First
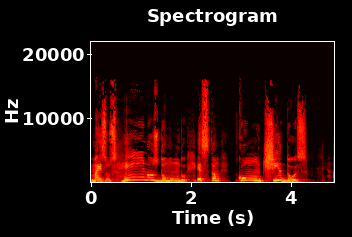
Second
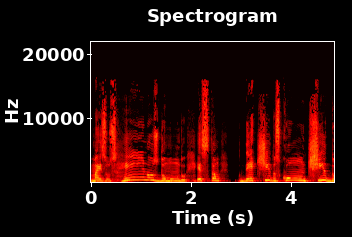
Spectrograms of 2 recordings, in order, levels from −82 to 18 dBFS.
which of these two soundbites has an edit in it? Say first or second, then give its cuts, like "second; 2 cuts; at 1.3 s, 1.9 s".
first; 1 cut; at 2.9 s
